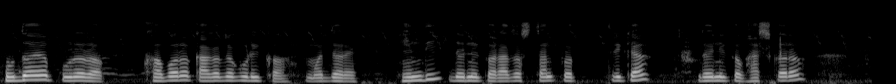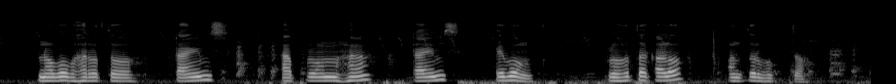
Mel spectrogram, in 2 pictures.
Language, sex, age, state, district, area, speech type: Odia, male, 30-45, Odisha, Malkangiri, urban, read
